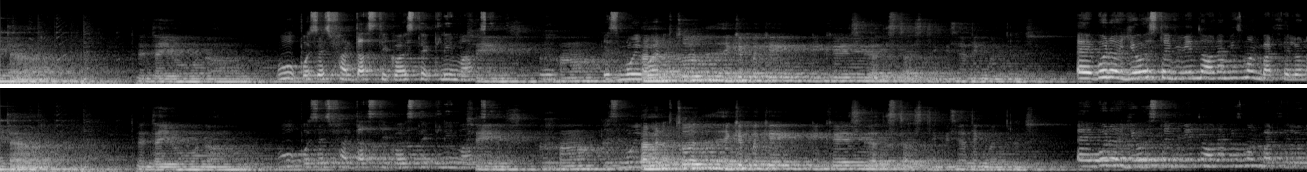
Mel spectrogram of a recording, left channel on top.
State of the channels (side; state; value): both; normal; correlation 0.61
